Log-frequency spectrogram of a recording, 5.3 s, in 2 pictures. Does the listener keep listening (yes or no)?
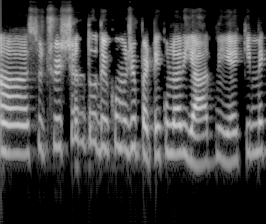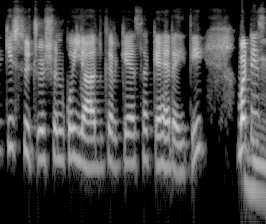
yes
